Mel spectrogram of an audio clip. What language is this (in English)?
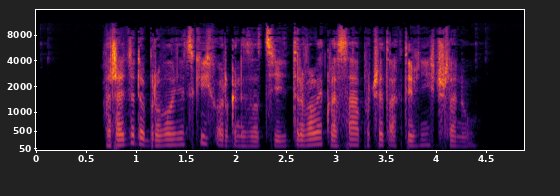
Czech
